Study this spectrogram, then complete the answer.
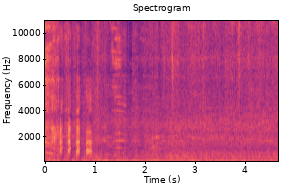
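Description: A Sampri Dairi mountain bus and a large truck pass on a road at night, a loud, close engine roar with revving and rushing road noise, a brief honk-like tonal burst at the start.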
